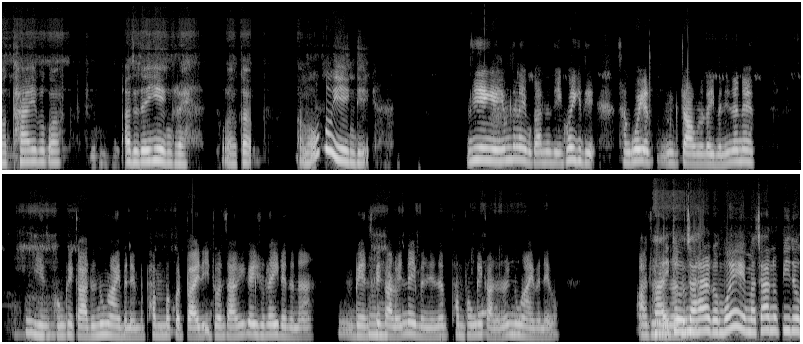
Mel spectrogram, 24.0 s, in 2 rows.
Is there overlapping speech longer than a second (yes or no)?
no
